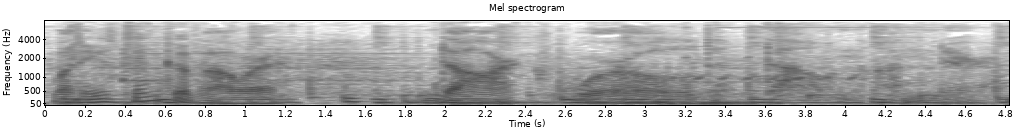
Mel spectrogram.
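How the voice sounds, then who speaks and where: An actor playing a suave, roguish gambler and cheat in a radio drama, with an insinuating, knowing delivery. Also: male voice, extremely low pitch, takes it slowly. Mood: smooth, seductive. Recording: music playing behind the voice.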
